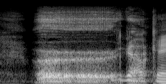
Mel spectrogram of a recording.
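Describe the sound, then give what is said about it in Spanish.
A single sustained, raspy guttural growl from a voice, a metal vocal technique sung with the throat and the diaphragm. It is loud and lasts over a second with a rough, distorted throat texture, ending with a brief higher vocal sound. “El gutural eh, es una técnica de voz que hablas con la garganta, pero en el metal tienes esta, este sonido que lo metes con el estómago también, con, el, diafragma, Con el diafragma.”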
